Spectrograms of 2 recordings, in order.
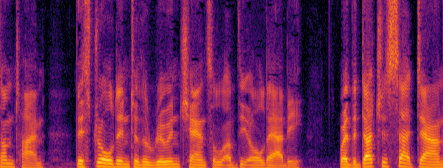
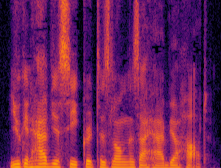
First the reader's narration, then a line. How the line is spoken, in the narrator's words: he murmured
